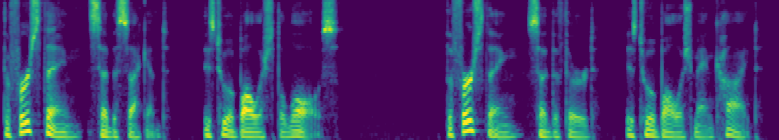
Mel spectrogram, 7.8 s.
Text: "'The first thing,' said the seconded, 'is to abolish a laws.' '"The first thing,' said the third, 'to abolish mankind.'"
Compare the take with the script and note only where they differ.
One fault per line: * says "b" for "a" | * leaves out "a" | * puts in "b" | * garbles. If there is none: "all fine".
* says "second" for "seconded"
* says "the" for "a"
* puts in "is"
